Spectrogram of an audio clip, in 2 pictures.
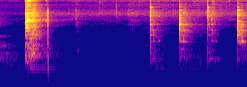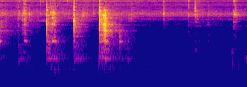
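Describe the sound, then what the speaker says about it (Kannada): Cumin seeds crackle in a hot pan for jeera rice; a faint sizzle runs under repeated sharp clinks and scrapes of a spoon striking the pan in a loose rhythm. "ಈಗ ಅದರೊಳಗೆ ಫಸ್ಟ್ ಜೀರಿಗೆ ಹಾಕ್ಕೋಬೇಕ್ರಿ"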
